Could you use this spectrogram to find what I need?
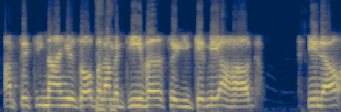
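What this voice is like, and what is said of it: New York accent. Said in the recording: “That's why I have a Brooklyn accent ... to me, it's a New York accent”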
